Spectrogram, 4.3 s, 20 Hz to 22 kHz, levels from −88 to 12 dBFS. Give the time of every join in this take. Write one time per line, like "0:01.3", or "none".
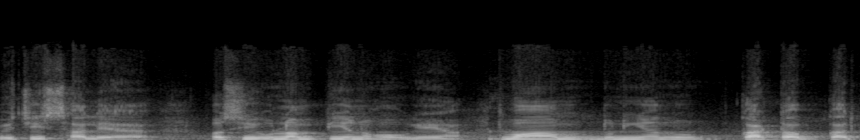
0:02.5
